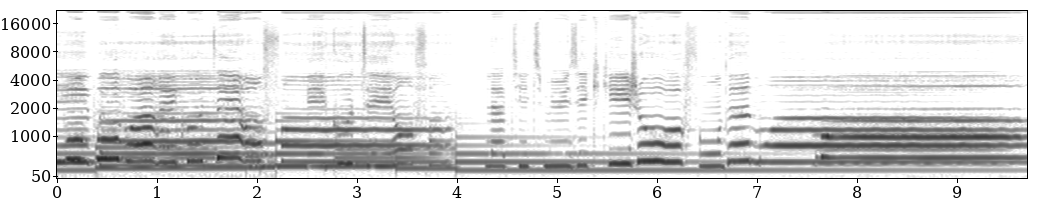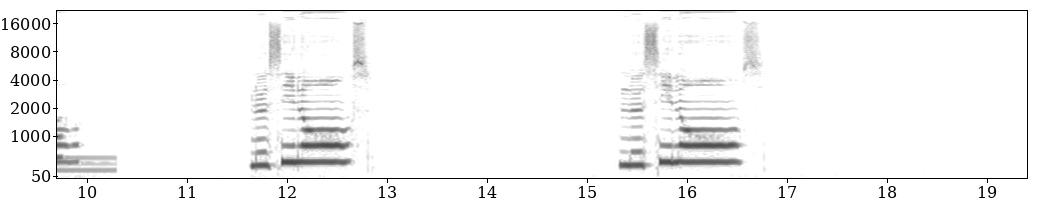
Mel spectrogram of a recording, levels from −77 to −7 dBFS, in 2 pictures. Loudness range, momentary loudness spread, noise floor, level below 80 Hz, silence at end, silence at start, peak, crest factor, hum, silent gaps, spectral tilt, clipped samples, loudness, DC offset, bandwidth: 11 LU; 13 LU; -82 dBFS; -78 dBFS; 2.65 s; 0 s; -10 dBFS; 20 dB; none; 10.37-10.76 s, 13.29-14.30 s; -4 dB/octave; under 0.1%; -28 LUFS; under 0.1%; over 20 kHz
